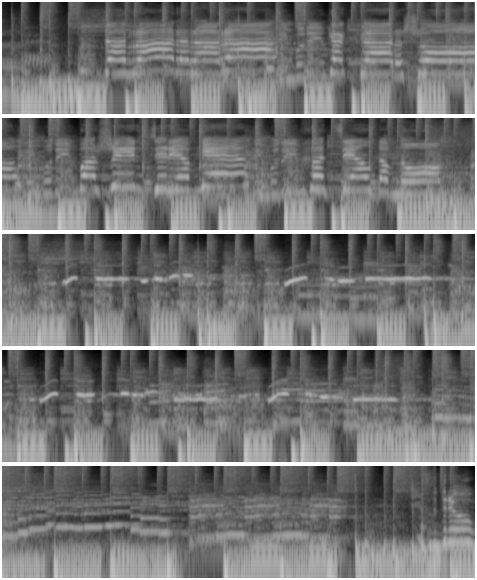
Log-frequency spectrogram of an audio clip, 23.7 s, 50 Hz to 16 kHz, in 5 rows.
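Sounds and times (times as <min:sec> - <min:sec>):
busy loud musical backing with a steady beat: 0:00.0 - 0:23.6
person whistling a melody: 0:09.8 - 0:22.5.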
